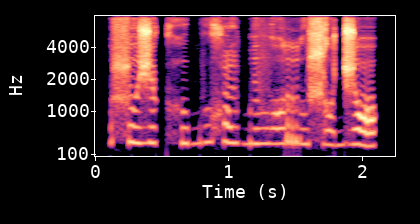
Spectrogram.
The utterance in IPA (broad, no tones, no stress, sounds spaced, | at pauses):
ɬ ʊ ʒ ə˞ k h u b ṳ x ɔ̃ v b ɪ v ɔ̤ r ṳ ɕ ɔ̤ d͡ʒ ɔ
